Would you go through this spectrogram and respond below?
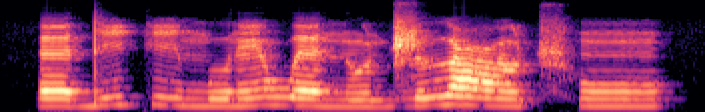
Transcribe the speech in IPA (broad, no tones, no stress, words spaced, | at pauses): ɛdi kimuɾẽ wɛnũɖ͡ʐɯ ʕõʈ͡ʂʰũ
